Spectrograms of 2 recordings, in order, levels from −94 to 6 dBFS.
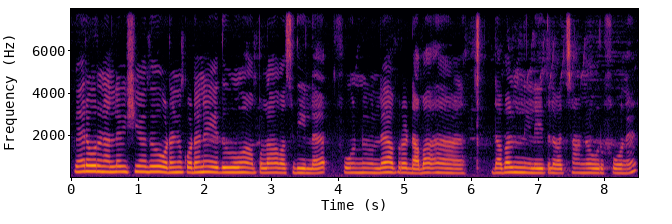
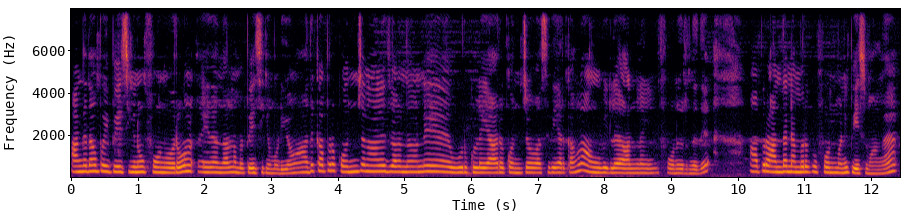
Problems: background sounds at intervals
